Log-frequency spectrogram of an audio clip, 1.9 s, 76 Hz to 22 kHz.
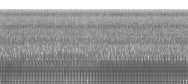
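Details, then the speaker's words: New Engel 2500W inverter generator, first-ever run, cold start on choke then flicked to on to warm up: steady, even mid-pitched drone, no misses or hunting; warming up cleanly and healthy. "so as soon as you hear it kicking over and if it starts struggling that you know it's started just splick it from choke to one"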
